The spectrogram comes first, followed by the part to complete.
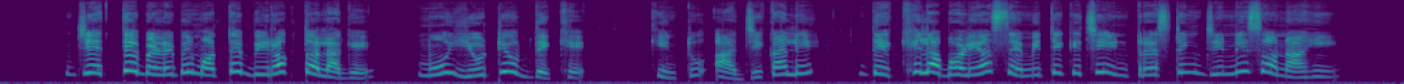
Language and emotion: Odia, sad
